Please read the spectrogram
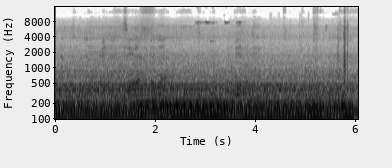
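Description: Audi R8's engine running at a steady speed, heard inside the cabin as an even, loud low drone.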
